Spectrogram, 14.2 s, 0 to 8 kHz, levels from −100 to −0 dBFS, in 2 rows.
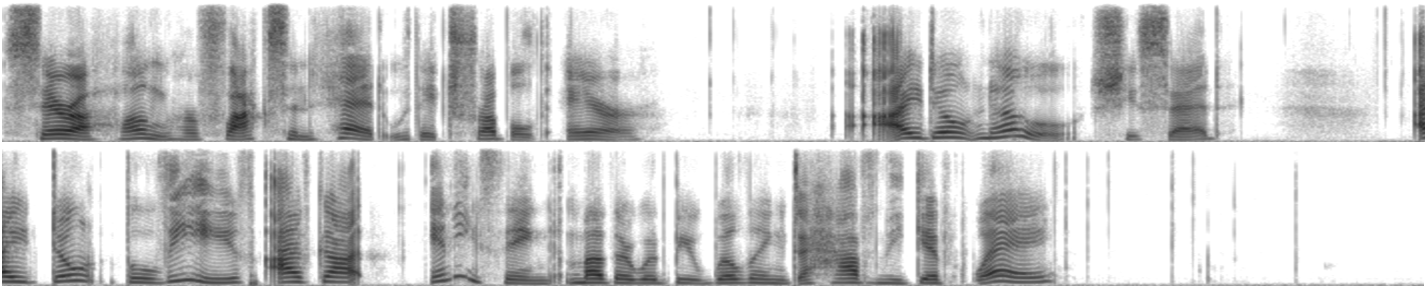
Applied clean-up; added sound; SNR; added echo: neural diffusion model UNIVERSE++.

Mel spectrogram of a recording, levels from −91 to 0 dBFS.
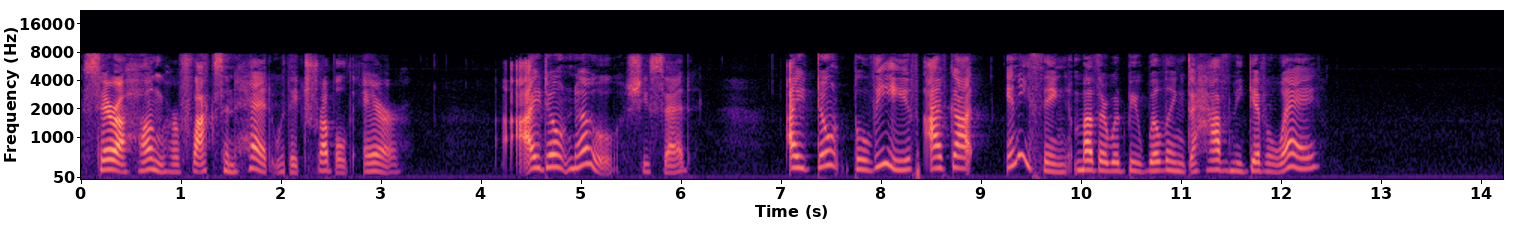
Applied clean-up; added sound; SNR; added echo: none; none; none; none.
